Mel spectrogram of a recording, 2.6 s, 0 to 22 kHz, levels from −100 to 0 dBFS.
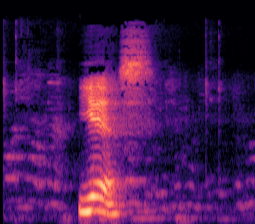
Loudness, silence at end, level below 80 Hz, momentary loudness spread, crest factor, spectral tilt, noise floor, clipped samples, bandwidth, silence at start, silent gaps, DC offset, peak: -16 LUFS; 1.05 s; -66 dBFS; 24 LU; 20 dB; -2.5 dB/octave; -57 dBFS; under 0.1%; 13.5 kHz; 0.8 s; none; under 0.1%; -2 dBFS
